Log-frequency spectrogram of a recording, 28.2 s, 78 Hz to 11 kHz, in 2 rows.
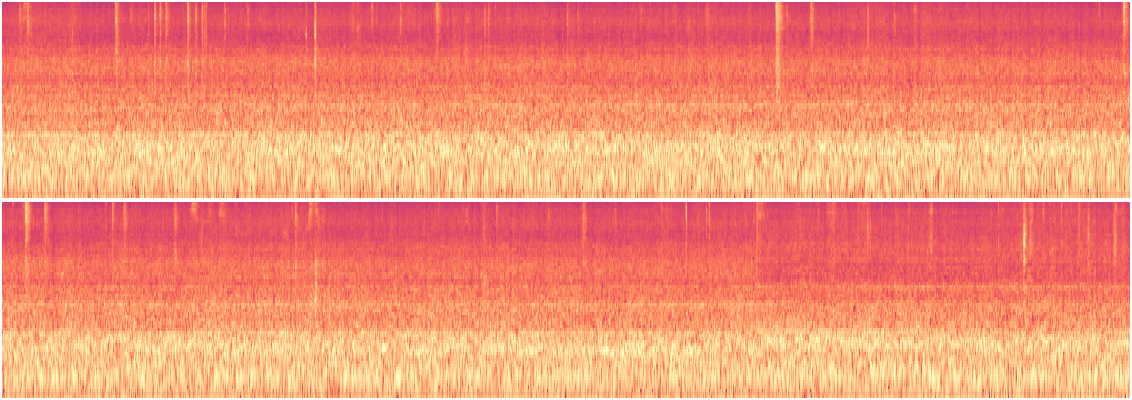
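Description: Steady in-flight cabin noise of an Airbus A320-232 in descent, heard from a window seat beside the wing: its IAE V2500 turbofan engines and the airflow over the fuselage make a constant low drone with a faint steady whine above it.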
